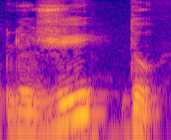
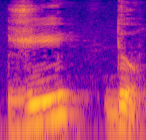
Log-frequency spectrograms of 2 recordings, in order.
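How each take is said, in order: First: Judo drawn out slowly, syllable by syllable. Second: Said in the usual way. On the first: Shown as a demonstration. Teacher to pupils, spelling out judo slowly. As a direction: stretch out the word judo for the class. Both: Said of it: "Regardez ici, en rouge, U, c'est le son U".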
